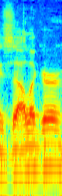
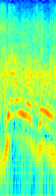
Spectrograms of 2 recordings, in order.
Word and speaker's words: Zellweger: this magnificent actress today on the rounds, Renee Zellweger, who's coming out in Bridget Jones, the second movie, and. Yeah, please. I think you called her Zellweger, though. Well, I think it's Zellweger.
